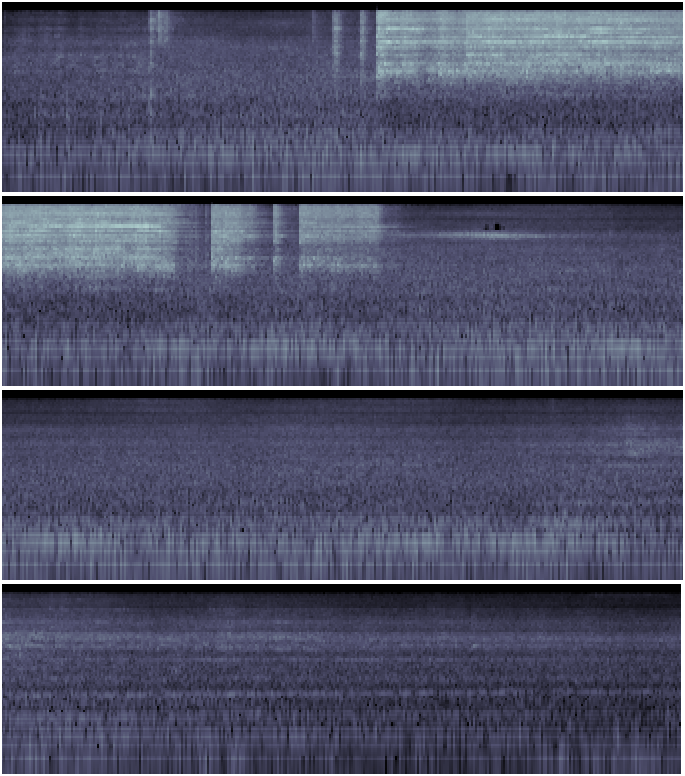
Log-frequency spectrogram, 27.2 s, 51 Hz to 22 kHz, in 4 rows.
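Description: Gatwick Express Class 387 Electrostar electric multiple unit running into the platform and braking, with a steady low hum and a loud high-pitched squeal from about four seconds in to about ten. A faint rising electric whine follows near the end.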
